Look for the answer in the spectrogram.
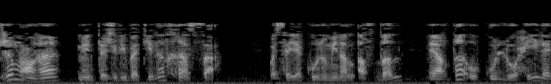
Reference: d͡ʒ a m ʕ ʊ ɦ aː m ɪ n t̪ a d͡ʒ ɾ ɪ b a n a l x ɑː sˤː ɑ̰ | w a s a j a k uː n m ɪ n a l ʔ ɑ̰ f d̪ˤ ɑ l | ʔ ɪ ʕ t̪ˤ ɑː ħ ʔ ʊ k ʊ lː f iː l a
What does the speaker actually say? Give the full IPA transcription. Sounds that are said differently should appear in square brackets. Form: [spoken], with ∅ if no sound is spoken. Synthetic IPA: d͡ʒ a m ʕ ʊ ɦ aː m ɪ n t̪ a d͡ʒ ɾ ɪ b a n a l x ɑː sˤː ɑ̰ | w a s a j a k uː n m ɪ n a l ʔ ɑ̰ f d̪ˤ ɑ l | ʔ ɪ ʕ t̪ˤ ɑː [∅] ʔ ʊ k ʊ lː [ħ] iː l a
